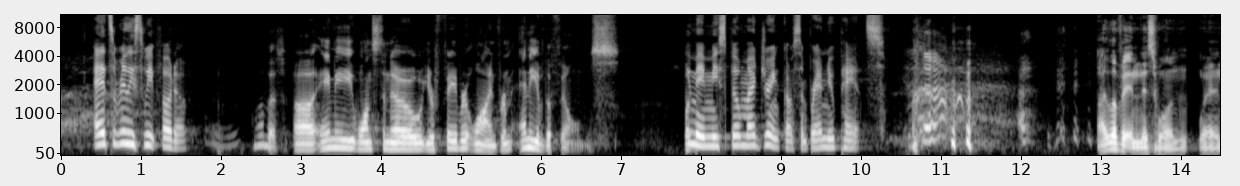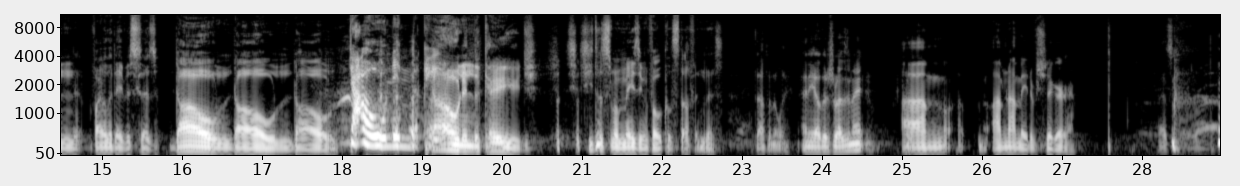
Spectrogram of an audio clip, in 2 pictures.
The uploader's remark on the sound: A LIVE taping and goodbye to their press tour.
